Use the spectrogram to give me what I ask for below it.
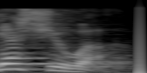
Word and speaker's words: Yeshua: In fact, they would have pronounced it Yeshua, Yeshua.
